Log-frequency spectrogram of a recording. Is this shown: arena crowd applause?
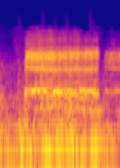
no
